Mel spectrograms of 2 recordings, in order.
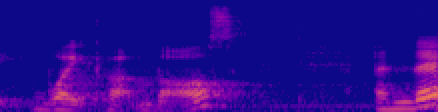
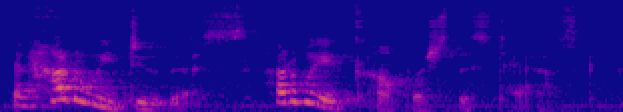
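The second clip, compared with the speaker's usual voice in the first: playful whisper; 6 semitones higher, 7 dB quieter than usual. Acted. Mock mysterious question to viewers.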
